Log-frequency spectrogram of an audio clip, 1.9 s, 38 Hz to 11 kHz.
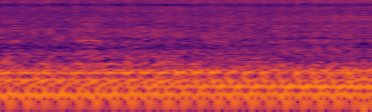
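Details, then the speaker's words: Even, strong V8 beat with steady firing, no knocks or misses; engine that sat 30 years now runs strong on a 4-barrel carburetor, healthy running. "No, it's running strong."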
